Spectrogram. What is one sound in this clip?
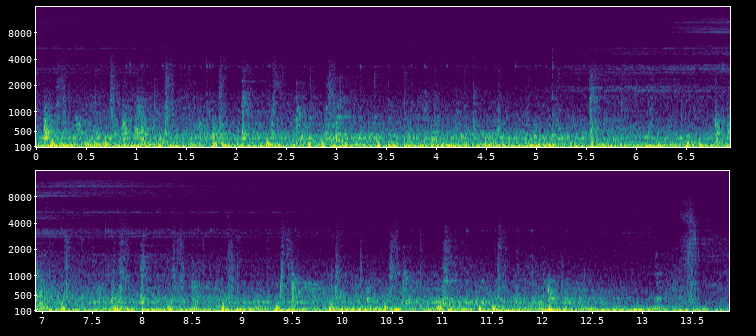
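A crane motor rumbles steadily as it moves along an overhead rail.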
